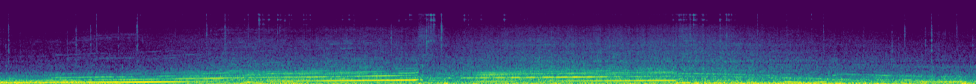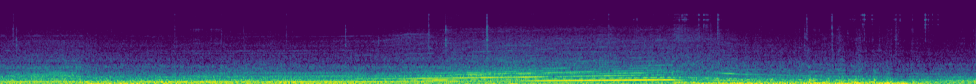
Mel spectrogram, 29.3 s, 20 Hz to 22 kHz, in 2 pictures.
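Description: Turbocharged Mazda RX-8 13B twin-rotor rotary engine heard from inside the cabin, pulling hard on track: its pitch climbs, drops quickly about six seconds in, climbs again, eases off around ten seconds, runs steady for several seconds, then climbs once more before falling away near the end.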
